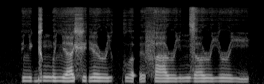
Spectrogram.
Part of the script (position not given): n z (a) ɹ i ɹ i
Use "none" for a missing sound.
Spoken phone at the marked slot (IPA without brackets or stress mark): ʌ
